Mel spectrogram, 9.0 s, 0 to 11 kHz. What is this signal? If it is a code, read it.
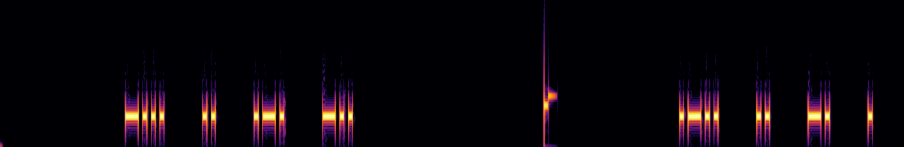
Morse code, heard as a keyed tone, about 28 wpm, spaced as for 16 wpm, 700 Hz. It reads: BIRD LINE
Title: 3x Character Spacing - Top 500 Words - 28wpm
